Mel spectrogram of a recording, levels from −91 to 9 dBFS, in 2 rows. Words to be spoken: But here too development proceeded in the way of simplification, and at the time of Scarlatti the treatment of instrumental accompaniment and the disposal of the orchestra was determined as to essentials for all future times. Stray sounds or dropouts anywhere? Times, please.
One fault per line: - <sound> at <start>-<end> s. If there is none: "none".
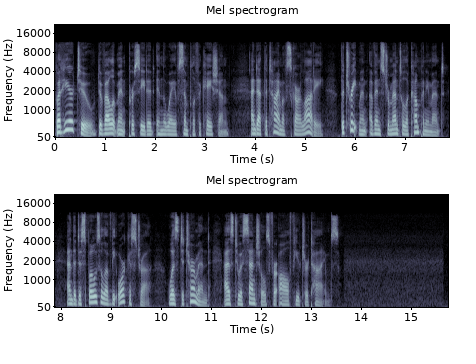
none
